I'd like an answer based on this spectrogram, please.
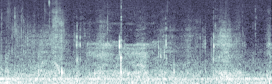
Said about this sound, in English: Keep talking. I'm chewing. Bigger bite.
